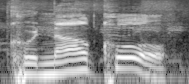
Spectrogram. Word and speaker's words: Kurnal Cool: Cornal Cool. I'll spell it for you. K-U-R-N-A-L-C-O-O-L. Cornal Cool. It's like Colonel Cool.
